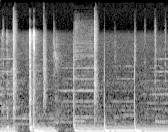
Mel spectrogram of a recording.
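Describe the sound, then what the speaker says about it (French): Keys clack on a computer keyboard as a sudo password is typed, a few sharp close taps in uneven bursts with short pauses, in a quiet room. "On va taper le mot de passe sudo qu'on a déterminé."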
